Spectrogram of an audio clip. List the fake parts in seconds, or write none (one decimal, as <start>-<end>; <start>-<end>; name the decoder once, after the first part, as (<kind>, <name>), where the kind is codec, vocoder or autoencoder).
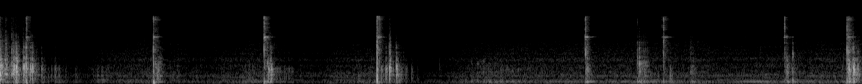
7.1-8.1 (codec, SNAC)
